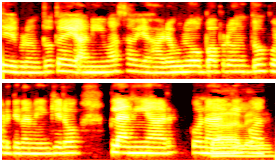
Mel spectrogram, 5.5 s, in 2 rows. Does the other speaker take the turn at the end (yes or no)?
no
